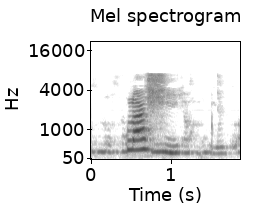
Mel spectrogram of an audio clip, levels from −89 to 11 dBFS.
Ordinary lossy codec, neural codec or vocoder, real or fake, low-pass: MP3, 32 kbps; codec, 16 kHz, 8 kbps, FunCodec, trained on LibriTTS, 25 frames a second; fake; 7.2 kHz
